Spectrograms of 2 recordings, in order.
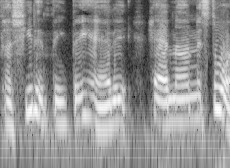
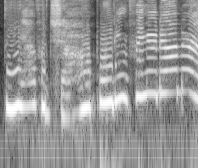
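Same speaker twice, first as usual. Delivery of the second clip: put-on curious older lady; 10 semitones higher than usual. Voicing the older lady asking.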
